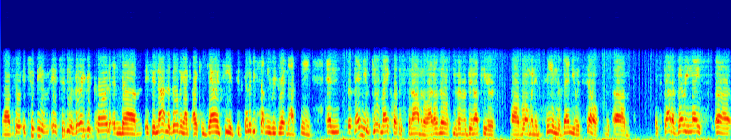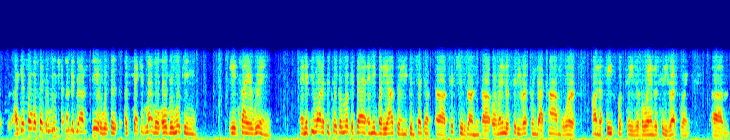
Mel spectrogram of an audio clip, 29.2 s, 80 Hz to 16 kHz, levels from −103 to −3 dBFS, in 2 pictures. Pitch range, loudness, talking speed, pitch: 120-145 Hz, -22 LUFS, 235 wpm, 130 Hz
